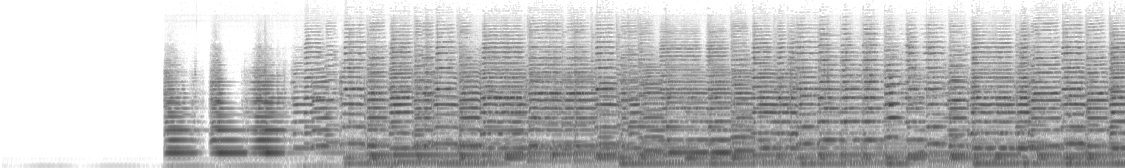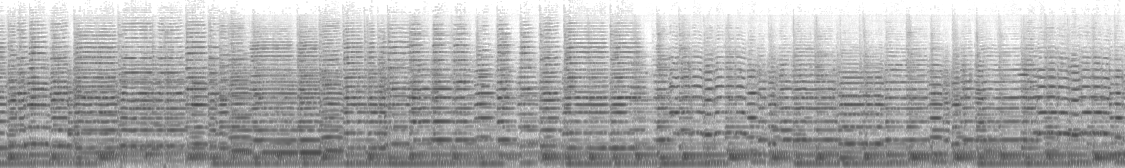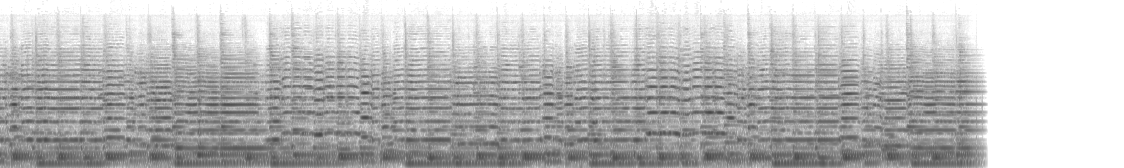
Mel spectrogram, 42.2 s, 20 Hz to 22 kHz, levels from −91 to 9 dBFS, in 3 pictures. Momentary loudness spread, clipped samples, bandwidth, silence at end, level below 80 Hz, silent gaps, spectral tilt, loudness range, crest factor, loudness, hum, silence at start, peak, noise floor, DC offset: 5 LU; under 0.1%; 19 kHz; 1.75 s; -56 dBFS; none; -3 dB/octave; 3 LU; 18 dB; -22 LUFS; 60 Hz at -60 dBFS; 2.05 s; -6 dBFS; -82 dBFS; under 0.1%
